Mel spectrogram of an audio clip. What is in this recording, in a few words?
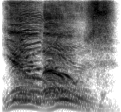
Crowd shouts you lose; game over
